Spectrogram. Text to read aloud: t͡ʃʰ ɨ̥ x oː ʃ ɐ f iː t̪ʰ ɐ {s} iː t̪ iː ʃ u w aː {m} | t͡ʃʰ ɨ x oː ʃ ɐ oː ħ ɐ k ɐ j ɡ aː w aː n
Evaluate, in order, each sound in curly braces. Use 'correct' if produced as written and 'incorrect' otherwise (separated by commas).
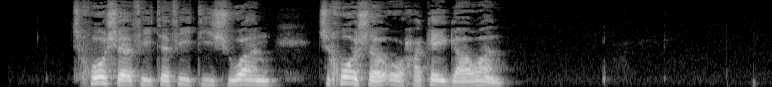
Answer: incorrect, incorrect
